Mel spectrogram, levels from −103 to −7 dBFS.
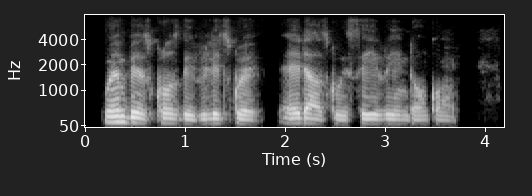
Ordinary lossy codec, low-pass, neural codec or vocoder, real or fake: Opus, 24 kbps; 7.2 kHz; none; real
